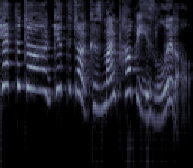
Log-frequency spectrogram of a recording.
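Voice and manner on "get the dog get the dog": mock urgent, very high-pitched scream. Retelling a coyote scare, imitating someone screaming. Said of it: "I'm screaming".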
